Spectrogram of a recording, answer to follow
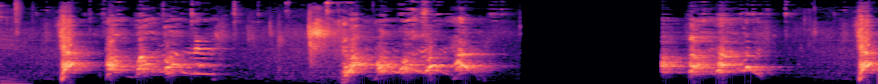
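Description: A dog barking in quick runs of short barks, three runs in all, with a dead-silent gap of about a second and a half just past the middle.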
